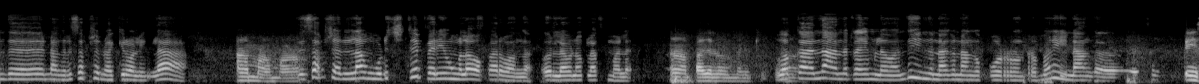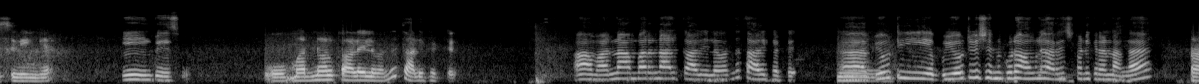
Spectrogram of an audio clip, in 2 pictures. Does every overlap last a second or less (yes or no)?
yes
